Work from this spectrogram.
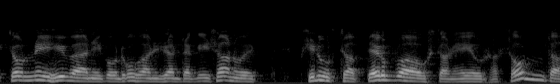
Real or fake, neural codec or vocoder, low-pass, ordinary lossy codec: real; none; 5.4 kHz; none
